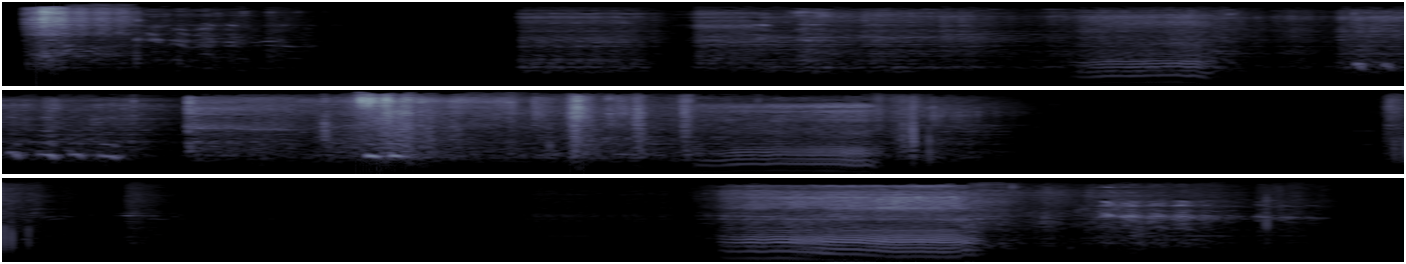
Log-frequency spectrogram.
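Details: Pit bull dog snoring loudly: hissing, whistling breaths in irregular runs with pauses between, some with a rough fluttering edge.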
